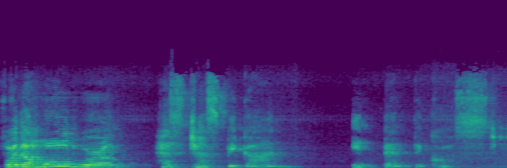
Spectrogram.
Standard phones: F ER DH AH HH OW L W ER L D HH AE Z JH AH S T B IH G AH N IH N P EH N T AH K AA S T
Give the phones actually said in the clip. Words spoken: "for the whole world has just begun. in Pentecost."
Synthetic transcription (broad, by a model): F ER DH AH HH OW L W ER L D HH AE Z JH AH S T B IH G AH N IH N P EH N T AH K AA S T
